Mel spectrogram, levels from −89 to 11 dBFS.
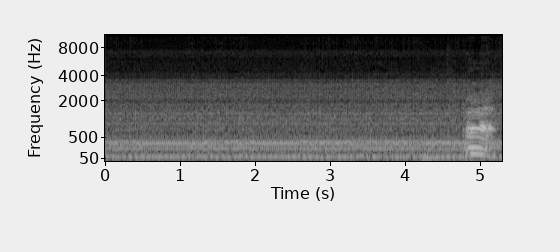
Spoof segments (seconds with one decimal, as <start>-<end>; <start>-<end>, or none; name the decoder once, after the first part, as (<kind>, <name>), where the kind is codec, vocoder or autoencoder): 0.0-0.5 (vocoder, WaveNeXt); 1.1-2.0; 2.6-5.3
